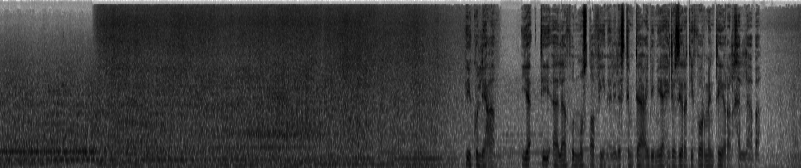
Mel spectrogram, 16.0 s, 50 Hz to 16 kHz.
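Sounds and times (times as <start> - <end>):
ship engine droning: 0.0 - 16.0
rushing water: 1.9 - 10.0
wind: 14.6 - 16.0.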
